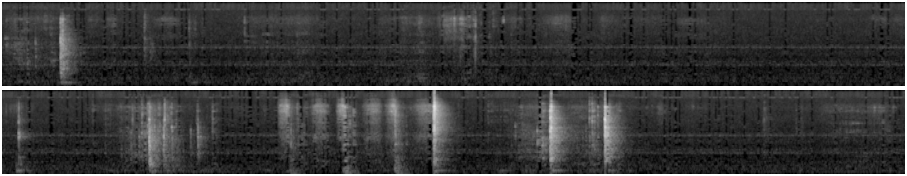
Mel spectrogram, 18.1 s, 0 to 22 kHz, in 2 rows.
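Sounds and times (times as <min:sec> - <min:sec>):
wooden loom clacking: 0:11.8 - 0:13.6.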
